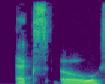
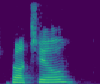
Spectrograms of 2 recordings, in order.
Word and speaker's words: Xochitl: Xochitl. – What is it? – Hold on. Xoch. – Itl. – Xochitl. No, Xochitl.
